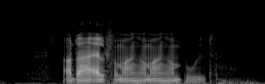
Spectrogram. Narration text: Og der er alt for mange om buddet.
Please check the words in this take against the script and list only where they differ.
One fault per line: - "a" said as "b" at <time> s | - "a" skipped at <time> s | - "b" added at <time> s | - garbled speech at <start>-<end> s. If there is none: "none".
- "mange" added at 1.5 s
